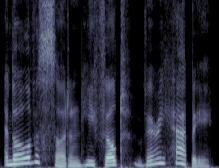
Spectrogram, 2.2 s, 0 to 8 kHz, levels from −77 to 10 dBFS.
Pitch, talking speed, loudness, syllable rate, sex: 185 Hz, 245 wpm, -18 LUFS, 5.8 syllables/s, male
